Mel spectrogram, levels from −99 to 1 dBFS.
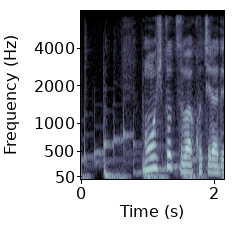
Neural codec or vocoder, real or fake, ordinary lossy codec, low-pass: vocoder, 22.05 kHz, 80 mel bands, WaveNeXt; fake; none; 7.2 kHz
